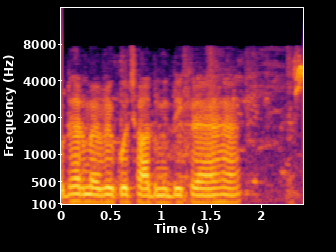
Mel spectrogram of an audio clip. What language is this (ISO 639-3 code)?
mag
